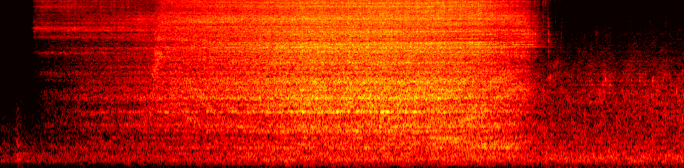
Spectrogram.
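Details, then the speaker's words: Water heater after draining and flushing sediment: drain valve closed, cold inlet fully opened, temperature relief valve open; loud hiss of rushing water and air builds then drops as the tank refills normally, air escaping. "okay and as you can hear the tank is now refilling so right now air will be escaping through here for a while and fully through the um faucets upstairs"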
